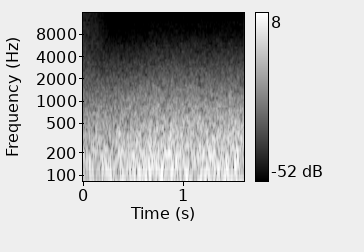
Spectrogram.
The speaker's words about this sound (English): And now this is brown noise.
